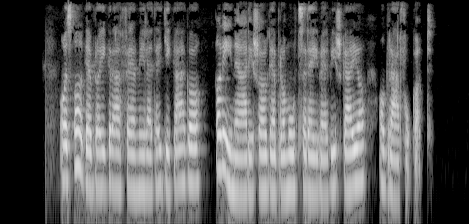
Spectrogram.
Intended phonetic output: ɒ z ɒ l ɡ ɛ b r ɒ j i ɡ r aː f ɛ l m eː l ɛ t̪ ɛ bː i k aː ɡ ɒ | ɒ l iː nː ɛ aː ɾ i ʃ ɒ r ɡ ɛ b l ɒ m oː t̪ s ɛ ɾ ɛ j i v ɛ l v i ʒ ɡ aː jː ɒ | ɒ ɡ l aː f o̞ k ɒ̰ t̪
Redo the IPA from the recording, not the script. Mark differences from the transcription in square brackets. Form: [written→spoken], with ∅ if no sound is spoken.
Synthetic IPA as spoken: ɒ z ɒ l ɡ ɛ b r ɒ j i ɡ r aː f ɛ l m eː l ɛ t̪ ɛ [bː→ɟː] i k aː ɡ ɒ | ɒ l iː [nː→n] ɛ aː ɾ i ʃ ɒ [r→l] ɡ ɛ b [l→r] ɒ m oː t̪ s ɛ ɾ ɛ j i v ɛ l v i ʒ ɡ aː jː ɒ | ɒ ɡ [l→r] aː f o̞ k ɒ̰ t̪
